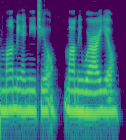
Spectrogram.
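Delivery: put-on tearful crying child voice. Retelling a phone call from a young daughter: imitating a crying child. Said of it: "And she was crying".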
